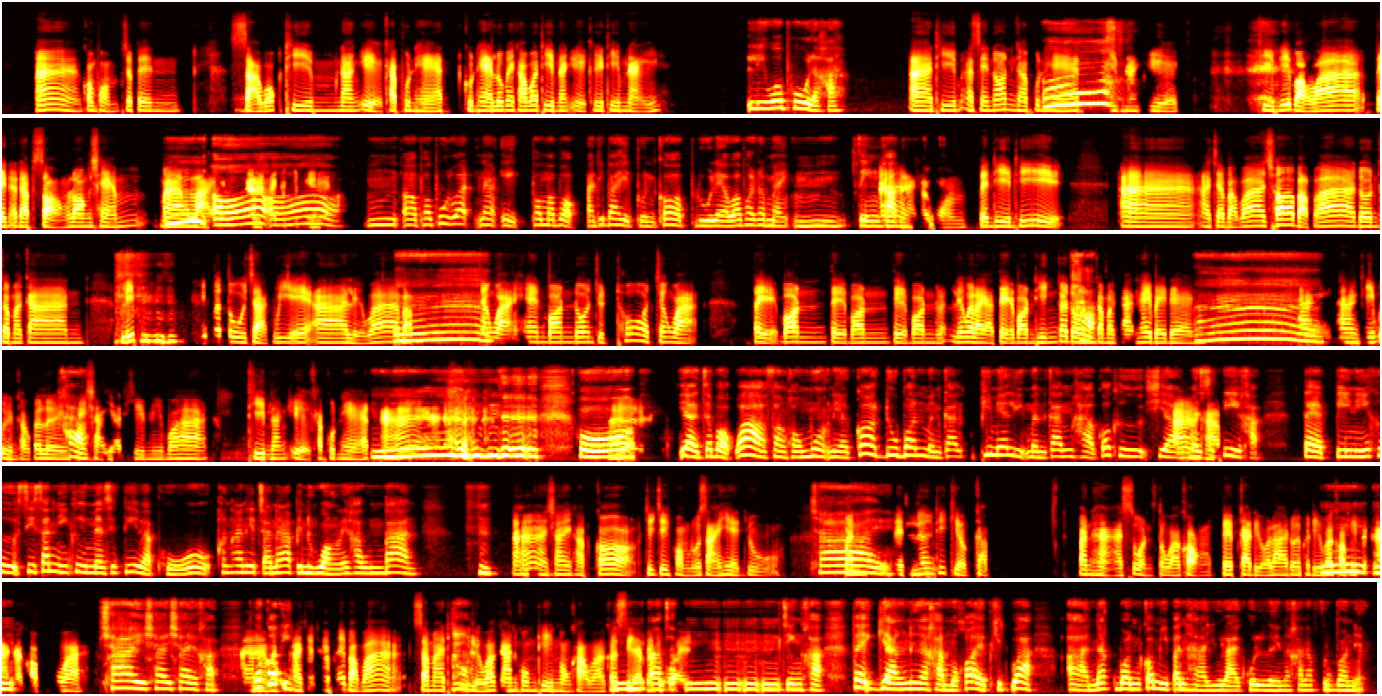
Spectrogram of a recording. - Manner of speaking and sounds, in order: static; chuckle; distorted speech; mechanical hum; chuckle; chuckle; chuckle
- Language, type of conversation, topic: Thai, unstructured, คุณชอบทำกิจกรรมอะไรในเวลาว่างมากที่สุด?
